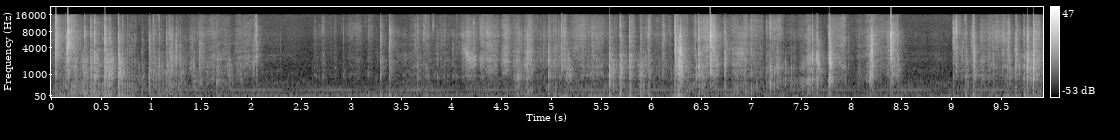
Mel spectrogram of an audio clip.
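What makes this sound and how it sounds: An open glossy paper magazine held in front of the body has its pages fanned and flipped by hand with long nails. Crisp, bright page turns and papery crinkles come in uneven bursts with quieter rustling between them, over a faint low steady hum.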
